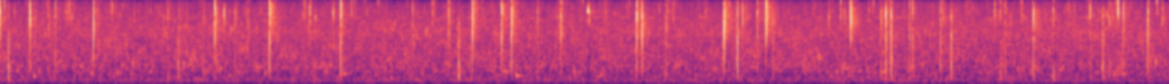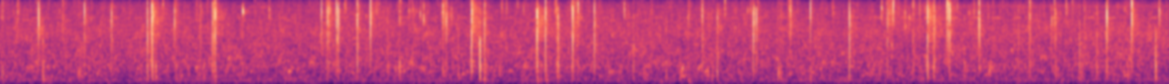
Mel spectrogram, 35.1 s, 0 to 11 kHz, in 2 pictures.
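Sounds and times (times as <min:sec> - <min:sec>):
campfire crackling and popping: 0:00.0 - 0:35.0
stream flowing: 0:00.0 - 0:35.0.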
